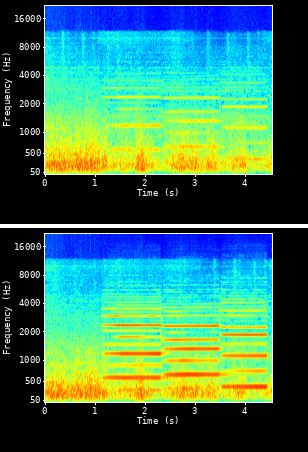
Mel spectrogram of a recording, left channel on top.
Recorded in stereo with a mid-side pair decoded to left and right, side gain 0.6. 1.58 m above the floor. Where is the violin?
65° right.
